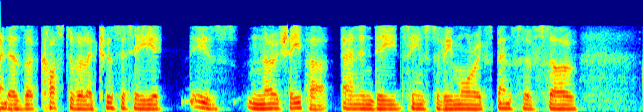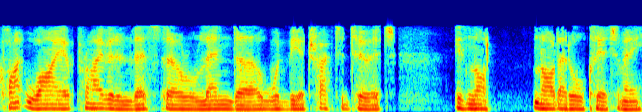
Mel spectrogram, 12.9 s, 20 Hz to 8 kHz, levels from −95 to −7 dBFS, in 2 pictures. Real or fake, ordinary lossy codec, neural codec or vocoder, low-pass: real; AAC, 16 kbps; none; 7.2 kHz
